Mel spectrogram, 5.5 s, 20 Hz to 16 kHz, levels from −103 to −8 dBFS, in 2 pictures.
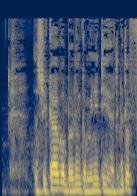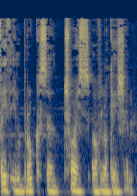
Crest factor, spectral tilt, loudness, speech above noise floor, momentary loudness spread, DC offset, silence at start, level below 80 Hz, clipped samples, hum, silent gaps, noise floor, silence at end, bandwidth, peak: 18 dB; -4.5 dB/octave; -24 LUFS; 20 dB; 10 LU; under 0.1%; 0.2 s; -56 dBFS; under 0.1%; none; none; -44 dBFS; 0.1 s; 11.5 kHz; -6 dBFS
